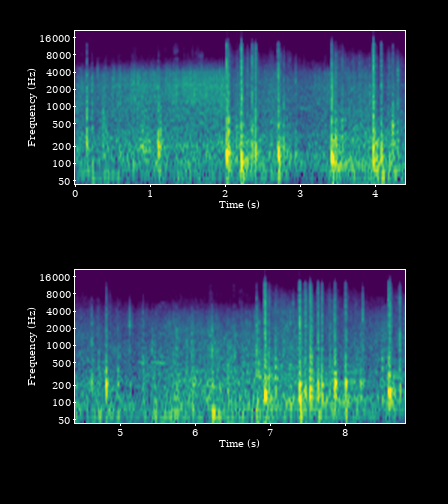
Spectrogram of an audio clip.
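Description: Aerial firework shells bursting in a large display: sharp bangs at irregular intervals, several a second at times, over a continuous background din.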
